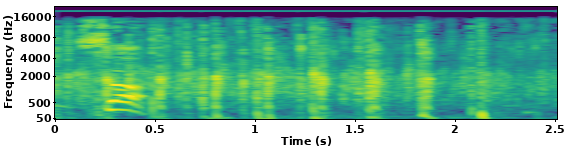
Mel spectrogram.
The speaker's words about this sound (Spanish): Este, la primera banda que viene a tocar en vivo acá al aire. Podemos aplaudir, claro. Standing ovation.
